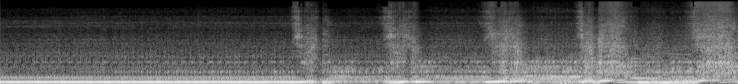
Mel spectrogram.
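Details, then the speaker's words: South Korean 800cc three-cylinder OHC microvan idling and revving with no muffler and no catalytic converter: raw blatty idle with deep throb, revs crackle and bark; small vacuum leak on the custom manifold noted; loud exhaust from missing muffler. "pretty noisy there's no Muffler no K converter so we're breathing raw exhaust"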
